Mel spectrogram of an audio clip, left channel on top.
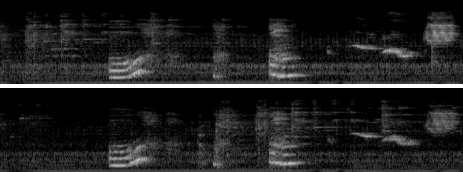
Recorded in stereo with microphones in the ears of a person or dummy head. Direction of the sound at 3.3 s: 45° left (ahead or behind).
